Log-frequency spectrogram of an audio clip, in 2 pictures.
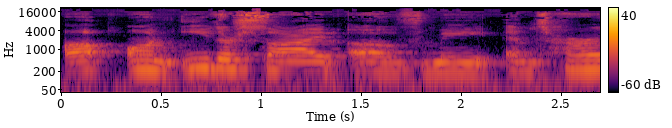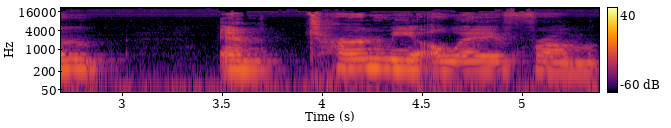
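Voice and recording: A natural voice reading aloud.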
